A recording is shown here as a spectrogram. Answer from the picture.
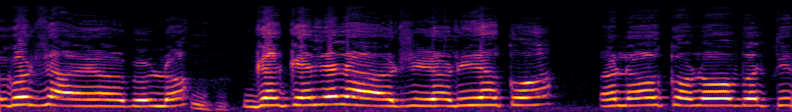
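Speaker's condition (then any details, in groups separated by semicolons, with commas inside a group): Cerebral palsy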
